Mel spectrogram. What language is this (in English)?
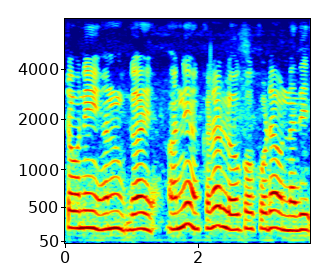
Telugu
